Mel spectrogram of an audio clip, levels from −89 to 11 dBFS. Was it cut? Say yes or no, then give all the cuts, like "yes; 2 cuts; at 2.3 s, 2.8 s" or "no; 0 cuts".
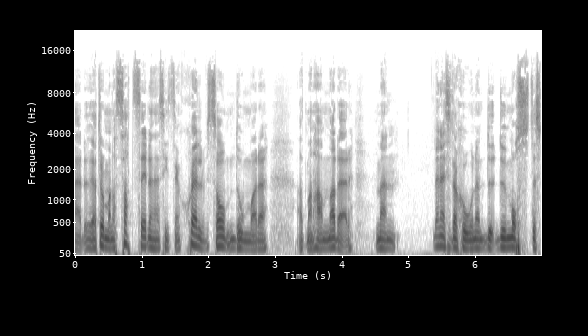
no; 0 cuts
